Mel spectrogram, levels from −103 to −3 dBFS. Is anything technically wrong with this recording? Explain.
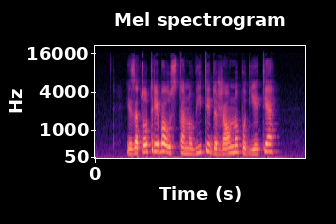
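No, nothing technical stands out in this speech recording, so there's nothing here to flag.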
